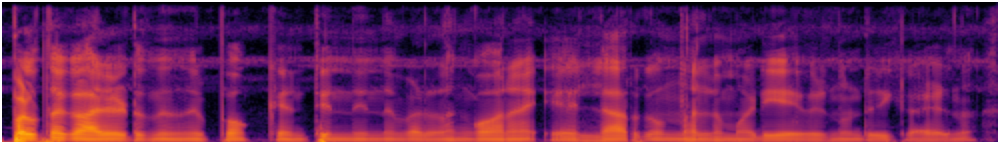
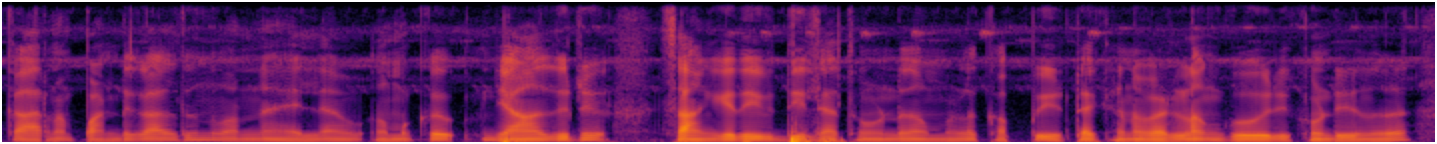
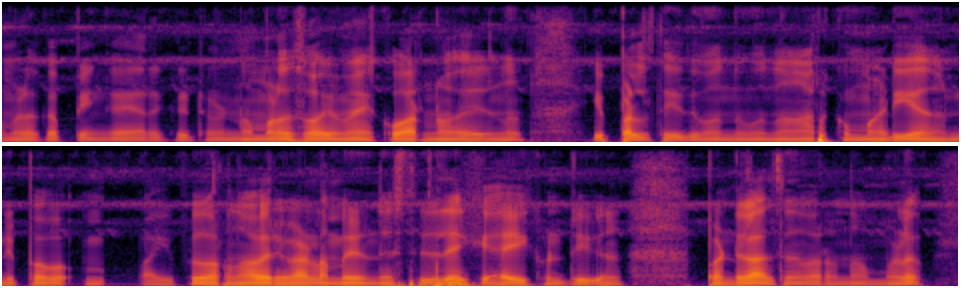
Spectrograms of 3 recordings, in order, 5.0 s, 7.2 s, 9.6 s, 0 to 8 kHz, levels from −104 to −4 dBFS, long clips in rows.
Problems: constant background noise, low volume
